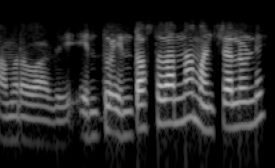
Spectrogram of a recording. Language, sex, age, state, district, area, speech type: Telugu, male, 18-30, Telangana, Mancherial, rural, conversation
